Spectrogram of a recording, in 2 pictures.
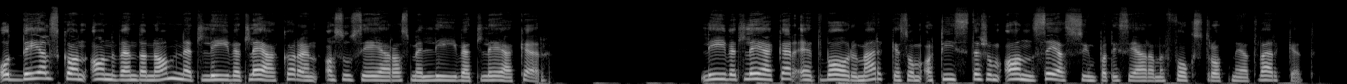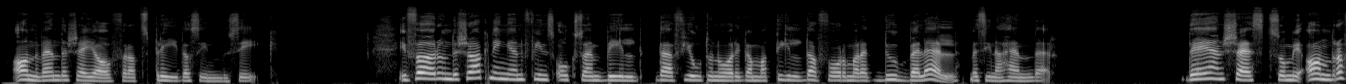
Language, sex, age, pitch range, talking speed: English, female, 30-49, 180-230 Hz, 120 wpm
